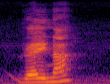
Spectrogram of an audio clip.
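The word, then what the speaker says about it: 礼奈: It's the Rei from Ore and the Na from Nara. Her real name is Reina.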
